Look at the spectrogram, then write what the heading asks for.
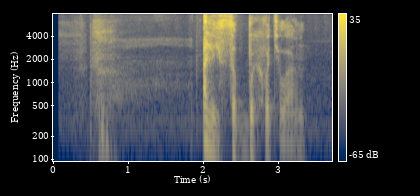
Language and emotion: Russian, angry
